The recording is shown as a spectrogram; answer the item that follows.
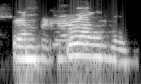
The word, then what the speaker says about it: temprano: Temprano. Temprano. Fíjense la palabra. Temprano. Está en la penúltima sílaba. La sílaba tónica es la penúltima.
